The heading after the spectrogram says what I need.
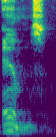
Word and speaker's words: em: can use what's called m's okay eeehm it's pronounced m so i could say like 0.5 m/s okay and it's pronounced and because it's actually referring to the letter M it has actually has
